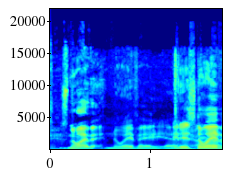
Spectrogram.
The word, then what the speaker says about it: nueve: nueve yeah it is the wave yeah okay so nuevo's new and nueve is nine whatever either way welcome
